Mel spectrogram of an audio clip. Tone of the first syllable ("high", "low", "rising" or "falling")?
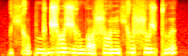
low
